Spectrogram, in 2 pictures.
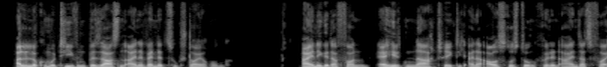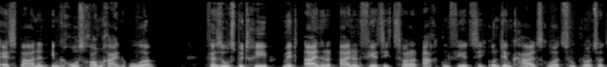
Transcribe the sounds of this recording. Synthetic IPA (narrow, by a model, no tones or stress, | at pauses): ʔaləlokʰomotʰiːvn̩bəzaːsn̩ʔa̰ɪnəvɛndət͡suːkʃtɔʏə̰ʁʊ̰ŋ | ʔaɪnɪɡədafɔnʔɛɐhiːltn̩naːχtʁ̥ɛːklɪçʔa̰ɪnə̰ʔa̰ʊsʁ̥ʏstʊŋfyːɐɾeːnʔa̰ɪnzat͡sfoːɐʔɛsb̥a̰ːnənɪmɡʁoːsʁaʊmʁaɪnʁuːɐ | fɛɐzuːxsb̥ətʁ̥iːpmɪtʔa̰ɪnhʊndɐtʔa̰ɪnʊntfɪɐt͡sɪçt͡sv̥aɪhʊndɐ̰tʔa̰χtʊntfɪɐt͡sɪçʔʊnt̚d̥eːmkʰaɐlsʁuːɐt͡suːknɔ̰t͡suːɐ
